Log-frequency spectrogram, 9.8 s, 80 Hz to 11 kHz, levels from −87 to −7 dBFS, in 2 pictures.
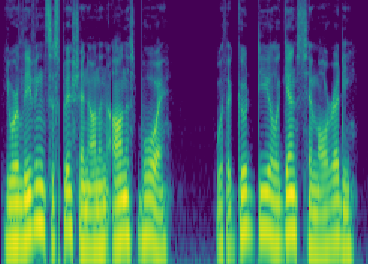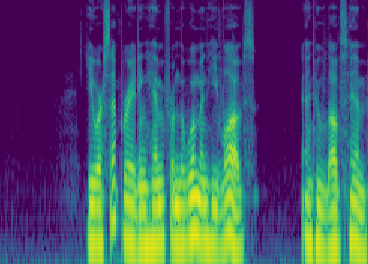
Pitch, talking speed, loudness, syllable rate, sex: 125 Hz, 170 wpm, -17 LUFS, 5.9 syllables/s, male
